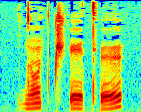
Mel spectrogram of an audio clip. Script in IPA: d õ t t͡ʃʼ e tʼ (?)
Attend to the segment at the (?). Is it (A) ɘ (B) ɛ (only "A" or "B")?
A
